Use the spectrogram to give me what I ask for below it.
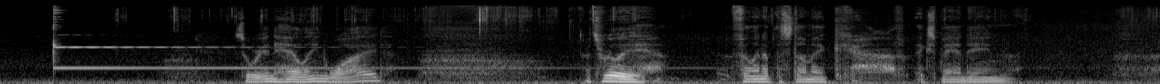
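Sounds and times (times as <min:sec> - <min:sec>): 
gong being rung: 0:00.6 - 0:08.2
speech: 0:02.4 - 0:04.0, 0:05.8 - 0:06.7, 0:07.4 - 0:10.2.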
